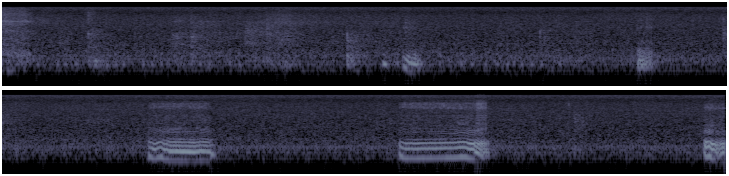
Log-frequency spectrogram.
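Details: Chinchilla Persian cat snoring while asleep and dreaming indoors: faint soft breaths, then two longer nasal, buzzy snores a few seconds apart, and a small sound at the end.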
